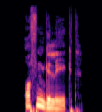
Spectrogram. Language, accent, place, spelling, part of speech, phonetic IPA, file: German, Germany, Berlin, offengelegt, verb, [ˈɔfn̩ɡəˌleːkt], De-offengelegt.ogg
- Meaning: past participle of offenlegen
